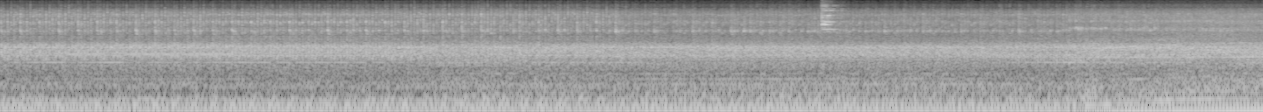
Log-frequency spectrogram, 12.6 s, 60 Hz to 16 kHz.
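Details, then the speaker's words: N14 Cummins diesel with a new ECM, after the 433 manifold pressure sensor code was fixed and no codes remain, idles with a heavy, even rumble and no misses or knocks. Normal healthy idle. "poor old girl that's all she needs is just a little love and she'll run somebody that actually knows what the hell they're doing yeah that's good"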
